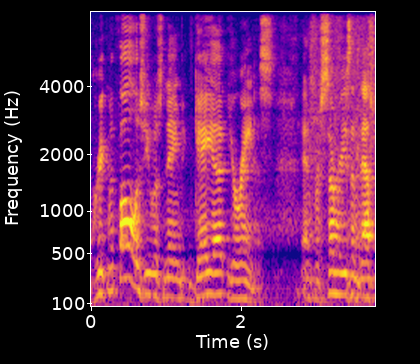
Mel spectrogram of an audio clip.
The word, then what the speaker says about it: Uranus: Gods to be born I am going to pronounce them the Greek way which is Gia and Uranus but I've been teaching Junior High a long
